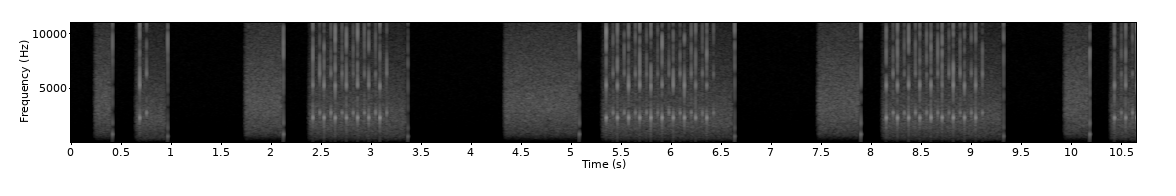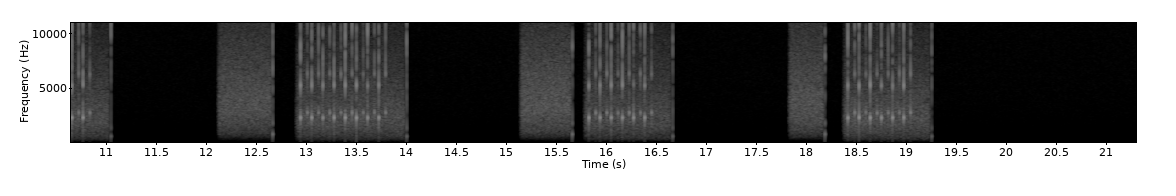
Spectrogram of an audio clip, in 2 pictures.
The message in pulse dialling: 1 7 0 9 4 8 6 6

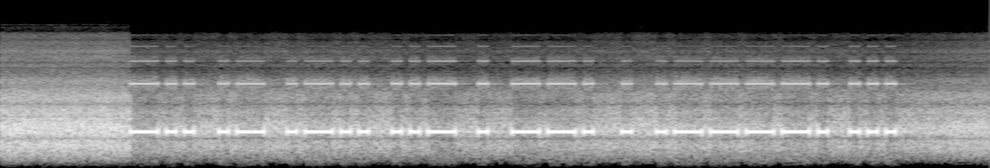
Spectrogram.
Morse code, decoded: DALUEGE'S

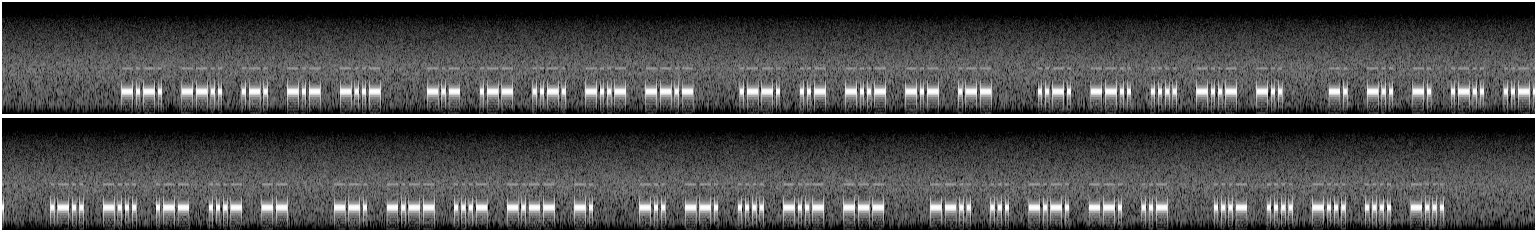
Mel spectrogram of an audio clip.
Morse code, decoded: CZRKX KWFXQ PUXKW FZHXD NDNLF LBWVM GYVYN DGHXO ZSCGU VHBHB

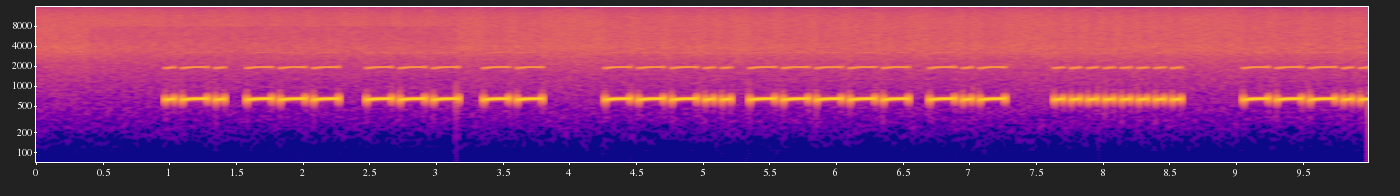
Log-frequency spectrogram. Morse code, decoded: ROOM 80K <HH> …

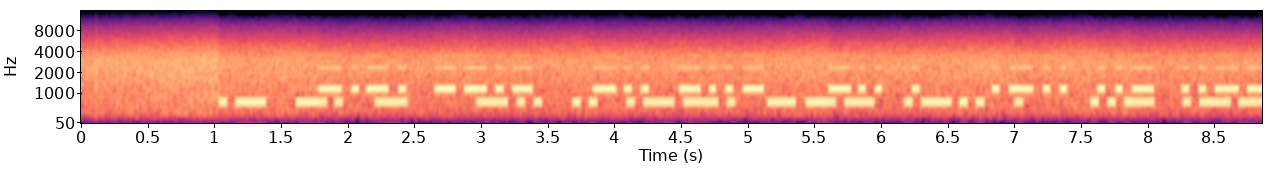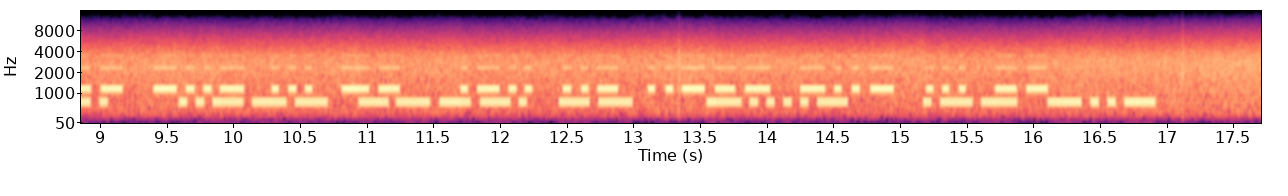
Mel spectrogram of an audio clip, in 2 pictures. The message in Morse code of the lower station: ANT DIPOLE UP 29M - WX

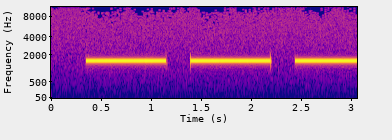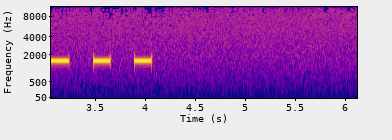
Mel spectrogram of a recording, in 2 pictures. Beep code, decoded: 3 long, 2 short

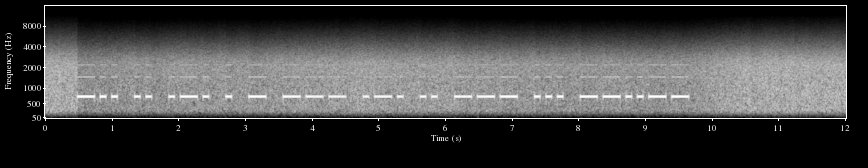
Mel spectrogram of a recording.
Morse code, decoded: DIRETORIOS,

